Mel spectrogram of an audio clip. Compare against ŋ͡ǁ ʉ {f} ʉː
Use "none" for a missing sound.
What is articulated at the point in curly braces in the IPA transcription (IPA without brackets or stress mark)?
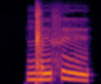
f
